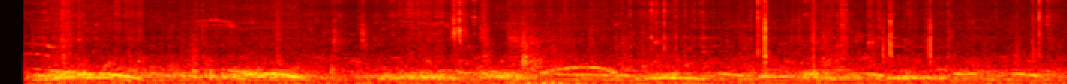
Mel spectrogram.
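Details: Blue frillback fancy pigeons cooing, a run of low, rolling, wavering coos repeated through the stretch, several birds overlapping, with faint clicks and rustling in the background.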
